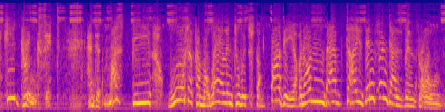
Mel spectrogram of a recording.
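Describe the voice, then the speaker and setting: Creaky, sinister older peasant woman. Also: medium pitch, noisy background, exaggerated voice. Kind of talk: 1970s radio drama acting. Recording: dull 1970s radio, music underneath.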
